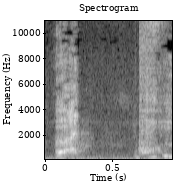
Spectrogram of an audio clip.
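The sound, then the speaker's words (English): A single sharp sneeze bursts out, loud and breathy, followed by a short pause and another brief voiced sound. “Anywho, before I was interrupted by a fucking sneeze.”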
